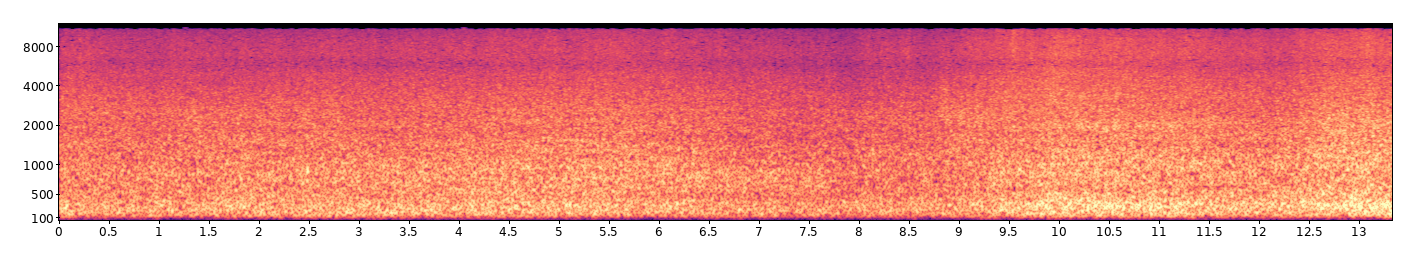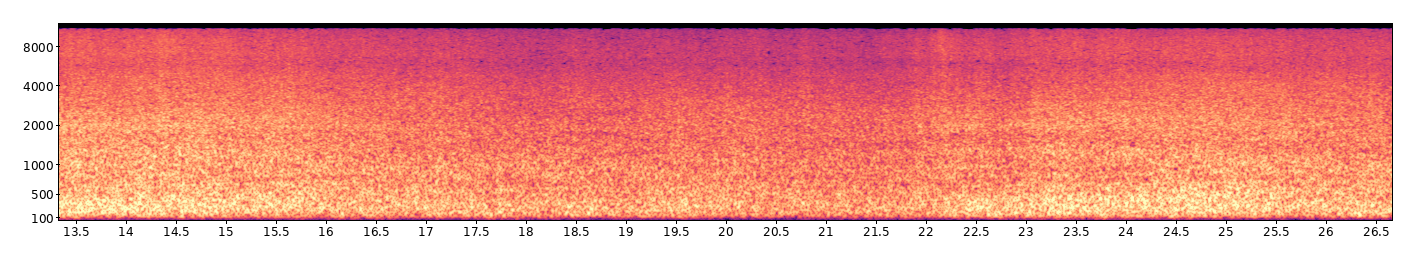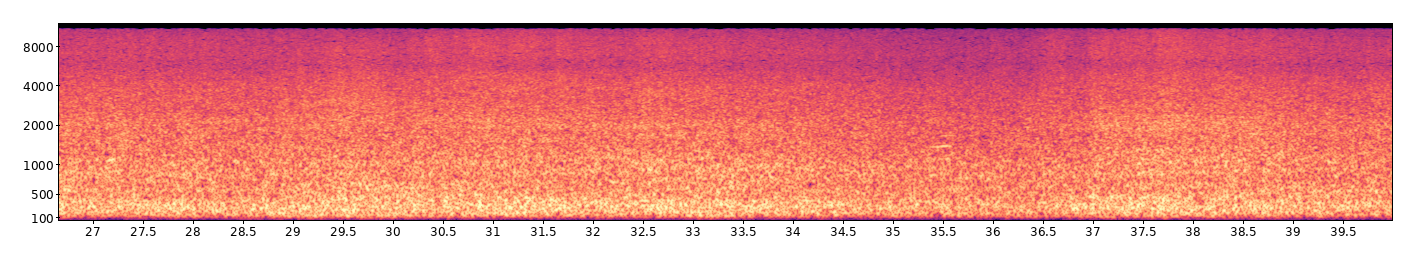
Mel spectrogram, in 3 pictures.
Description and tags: Ocean Waves Crashing HighFrequency
field-recording, waves, crashing, ocean, wind, beach, nature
